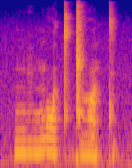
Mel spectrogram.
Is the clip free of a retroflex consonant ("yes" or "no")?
yes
